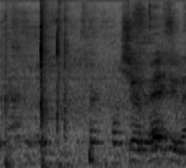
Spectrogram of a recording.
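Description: Two sharp computer mouse clicks, about two-thirds of a second apart, as browser tabs are switched. A faint low murmur of voice follows near the end.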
